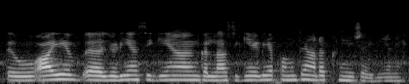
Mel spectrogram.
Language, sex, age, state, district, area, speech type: Punjabi, female, 30-45, Punjab, Mansa, urban, spontaneous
